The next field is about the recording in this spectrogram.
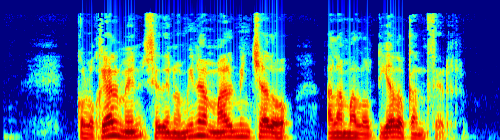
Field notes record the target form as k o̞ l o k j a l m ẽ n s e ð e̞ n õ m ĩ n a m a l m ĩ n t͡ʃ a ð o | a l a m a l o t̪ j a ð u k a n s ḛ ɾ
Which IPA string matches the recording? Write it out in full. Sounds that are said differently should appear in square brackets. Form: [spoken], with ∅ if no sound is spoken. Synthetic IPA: k o̞ l o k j a l m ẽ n s e ð e̞ n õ m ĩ n a m a l m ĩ n t͡ʃ a ð o | a l a m a l o t̪ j a ð [o] k a n [θ] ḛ ɾ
